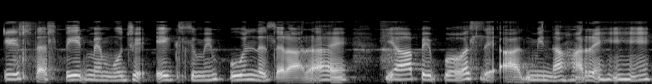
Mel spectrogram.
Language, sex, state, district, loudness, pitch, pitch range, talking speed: Hindi, female, Rajasthan, Jaipur, -16 LUFS, 215 Hz, 200-235 Hz, 175 wpm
